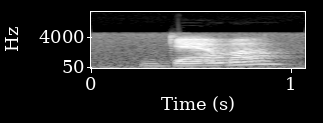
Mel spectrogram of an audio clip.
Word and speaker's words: gamma: a b sound gamma gamma is always a hard G always like get never like garage never that J sound uh D Delta is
